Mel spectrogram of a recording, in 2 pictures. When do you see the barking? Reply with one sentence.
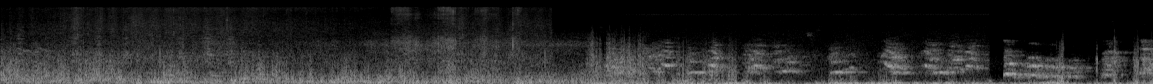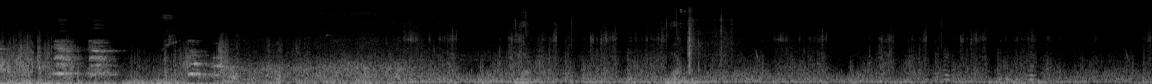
The barking can be heard from 6.0 to 13.9 s.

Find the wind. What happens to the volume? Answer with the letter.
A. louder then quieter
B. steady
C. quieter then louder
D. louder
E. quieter
E.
